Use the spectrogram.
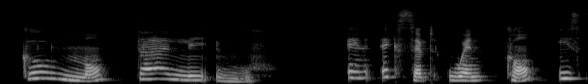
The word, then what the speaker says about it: Comment allez-vous: With the exception of this question in which the liaison is required. Comment allez-vous?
